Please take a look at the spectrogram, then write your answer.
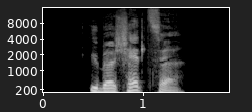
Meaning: inflection of überschätzen: 1. first-person singular present 2. first/third-person singular subjunctive I 3. singular imperative
- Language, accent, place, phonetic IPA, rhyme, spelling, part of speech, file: German, Germany, Berlin, [yːbɐˈʃɛt͡sə], -ɛt͡sə, überschätze, verb, De-überschätze.ogg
